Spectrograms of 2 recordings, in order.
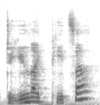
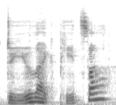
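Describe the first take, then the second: No difference in how they are said.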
